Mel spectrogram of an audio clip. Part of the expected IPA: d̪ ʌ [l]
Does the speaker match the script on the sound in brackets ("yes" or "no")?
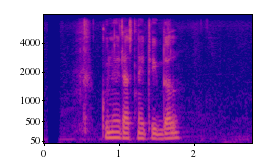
yes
